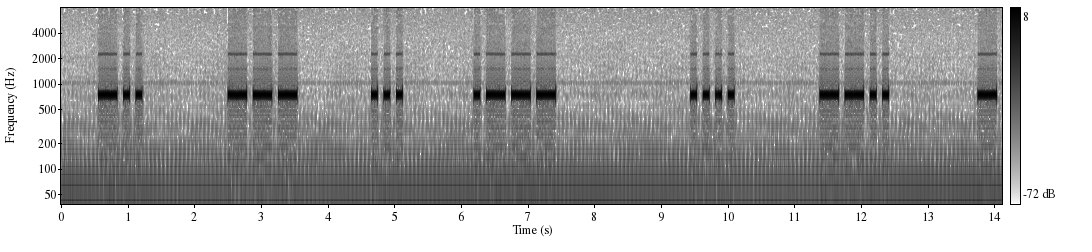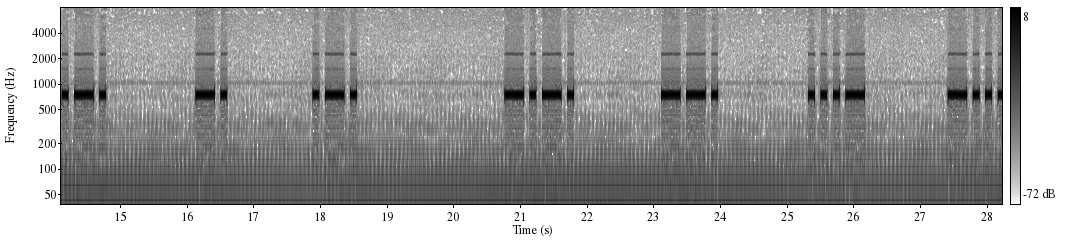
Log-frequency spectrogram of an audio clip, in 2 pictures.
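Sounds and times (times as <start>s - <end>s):
morse code beeps: 0.6s - 1.2s, 2.5s - 3.6s, 4.7s - 5.2s, 6.2s - 7.4s, 11.4s - 12.4s, 13.8s - 14.8s, 16.2s - 16.6s, 17.9s - 18.6s, 20.8s - 21.8s, 23.1s - 24.0s, 25.4s - 26.2s, 27.4s - 28.2s.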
